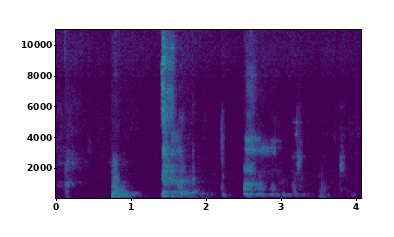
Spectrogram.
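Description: A person coughing: three short, sudden bursts about a second apart.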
